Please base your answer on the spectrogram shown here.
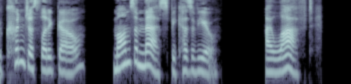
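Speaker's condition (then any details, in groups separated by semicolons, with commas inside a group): No condition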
